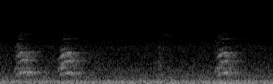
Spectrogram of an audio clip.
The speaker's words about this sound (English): Dogs are noisy.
